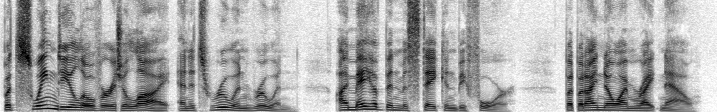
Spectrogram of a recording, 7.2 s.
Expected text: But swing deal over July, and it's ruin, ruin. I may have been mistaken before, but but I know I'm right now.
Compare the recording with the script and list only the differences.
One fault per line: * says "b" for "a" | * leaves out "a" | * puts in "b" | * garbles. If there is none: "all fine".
all fine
